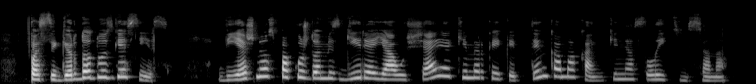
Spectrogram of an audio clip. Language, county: Lithuanian, Šiauliai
